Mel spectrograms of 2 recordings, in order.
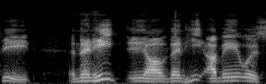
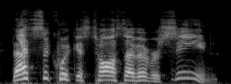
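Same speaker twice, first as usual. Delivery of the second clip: disbelief; 7 semitones higher, 5 dB louder than usual. Retold or imitated. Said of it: "I was like".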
